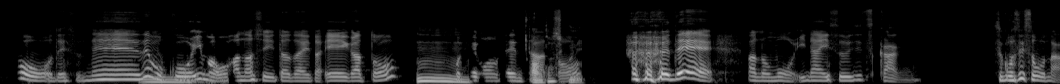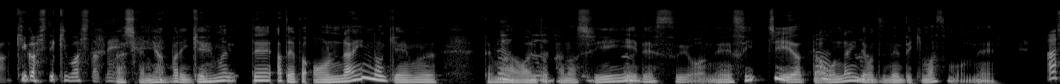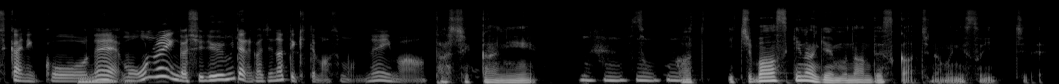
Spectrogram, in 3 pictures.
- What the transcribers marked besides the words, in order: other background noise; laugh; chuckle
- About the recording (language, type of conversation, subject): Japanese, advice, 余暇をもっと楽しめるようになるにはどうすればいいですか？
